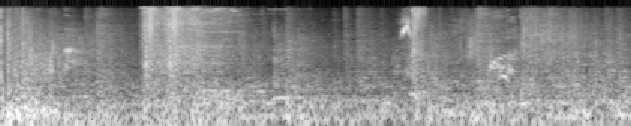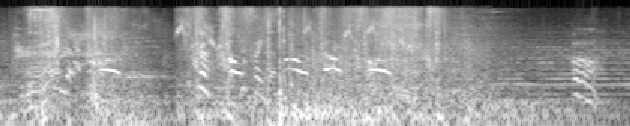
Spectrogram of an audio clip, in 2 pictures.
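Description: Confringo blasting spells go off in a Harry Potter video game, several bursting booms and crackles among game effects, with a voice casting the spells.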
